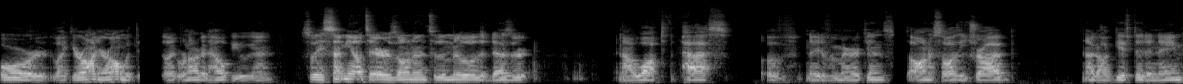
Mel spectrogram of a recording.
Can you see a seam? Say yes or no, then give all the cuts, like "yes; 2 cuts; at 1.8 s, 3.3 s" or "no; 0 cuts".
yes; 1 cut; at 9.0 s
